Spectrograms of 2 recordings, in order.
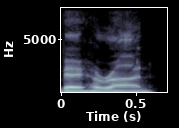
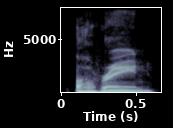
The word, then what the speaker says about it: Bahrain: warns the uae and beharan baharan bahrain bahrain sorry i know i was saying it wrong bahrain um they will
